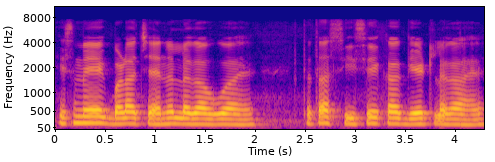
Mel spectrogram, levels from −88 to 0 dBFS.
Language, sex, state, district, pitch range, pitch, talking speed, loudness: Hindi, male, Uttar Pradesh, Lalitpur, 140-160 Hz, 150 Hz, 180 wpm, -14 LUFS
